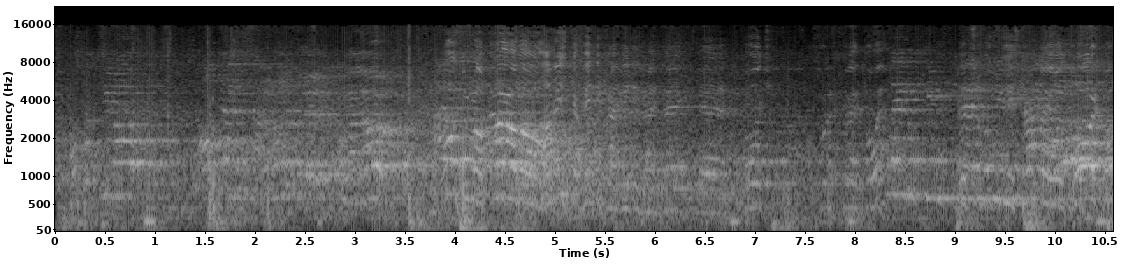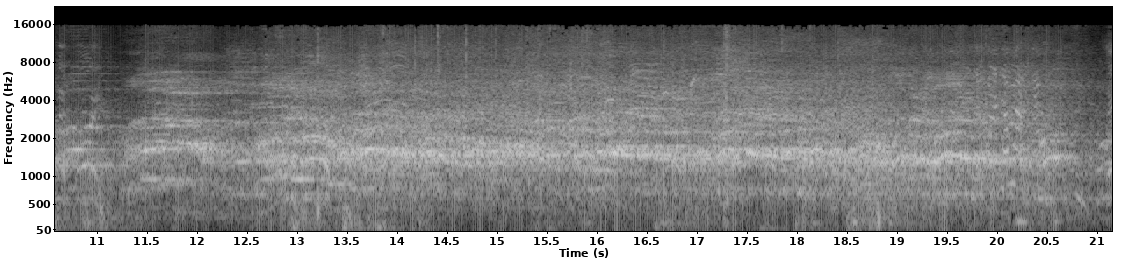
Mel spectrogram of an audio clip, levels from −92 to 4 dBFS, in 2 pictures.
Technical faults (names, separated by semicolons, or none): planar audio read as interleaved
